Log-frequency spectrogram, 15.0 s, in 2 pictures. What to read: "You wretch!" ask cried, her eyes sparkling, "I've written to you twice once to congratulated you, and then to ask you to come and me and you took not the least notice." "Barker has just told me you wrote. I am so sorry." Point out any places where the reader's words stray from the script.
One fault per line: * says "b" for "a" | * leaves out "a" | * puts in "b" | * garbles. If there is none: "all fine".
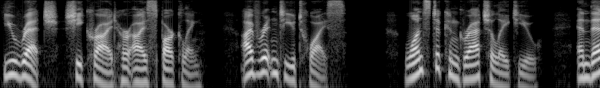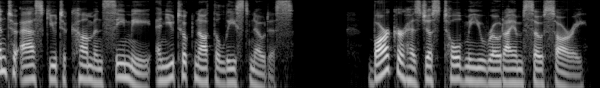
* says "she" for "ask"
* says "congratulate" for "congratulated"
* puts in "see"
